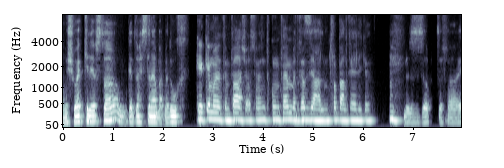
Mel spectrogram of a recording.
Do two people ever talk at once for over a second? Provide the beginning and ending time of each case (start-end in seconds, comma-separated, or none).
none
